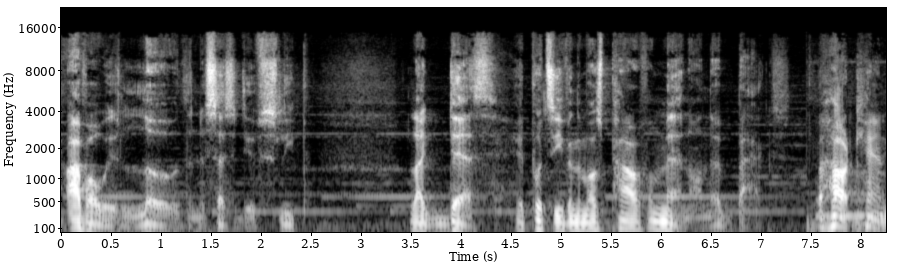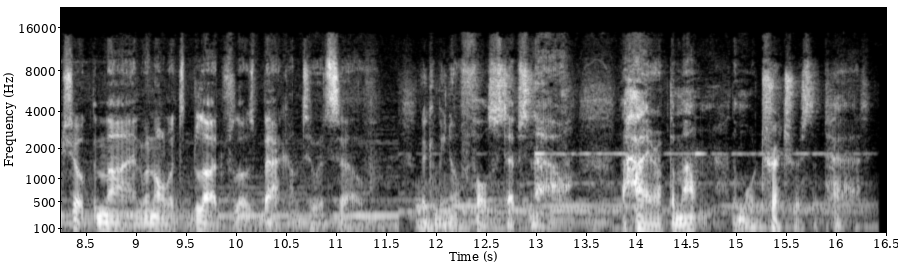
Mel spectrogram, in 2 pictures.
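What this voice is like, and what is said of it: Kevin Spacey's invented Frank Underwood accent. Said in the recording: “is Kevin Spacey playing Congressman Frank Underwood in House of Cards ... there's been linguists really angry about his accent ... that accent doesn't actually exist”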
